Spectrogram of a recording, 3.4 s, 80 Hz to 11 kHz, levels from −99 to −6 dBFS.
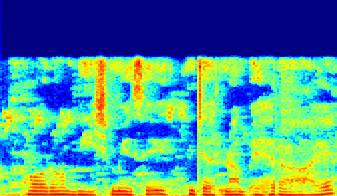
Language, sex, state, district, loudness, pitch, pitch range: Hindi, female, Gujarat, Gandhinagar, -16 LUFS, 180 Hz, 175-190 Hz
